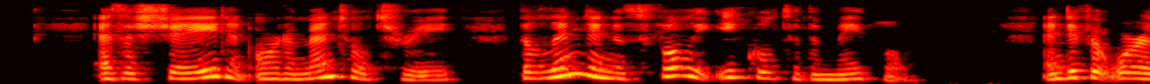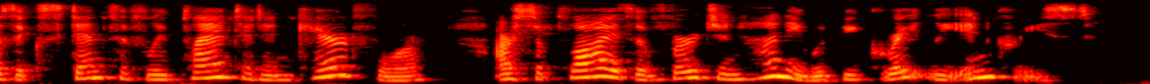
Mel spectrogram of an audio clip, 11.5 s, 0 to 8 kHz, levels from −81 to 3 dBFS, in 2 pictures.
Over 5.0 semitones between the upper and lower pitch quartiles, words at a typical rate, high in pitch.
Yes: wide, 5.4 semitones; average, 170 wpm; high, 205 Hz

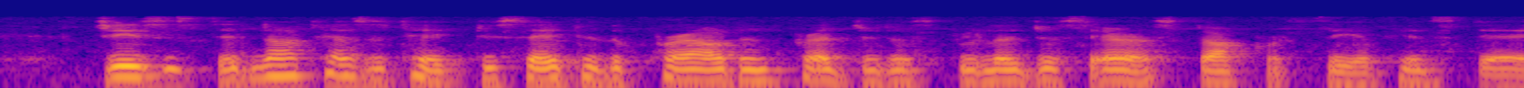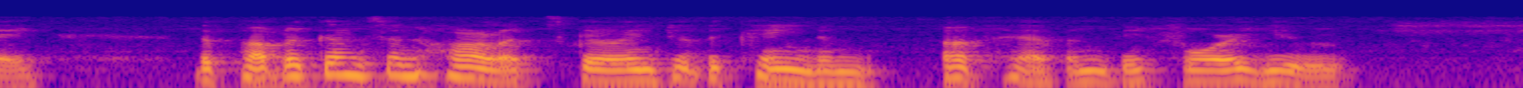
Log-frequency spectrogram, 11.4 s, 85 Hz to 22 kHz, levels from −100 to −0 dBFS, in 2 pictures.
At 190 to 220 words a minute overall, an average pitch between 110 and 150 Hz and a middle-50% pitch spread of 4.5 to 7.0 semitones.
No: average, 145 wpm; low, 135 Hz; average, 4.9 semitones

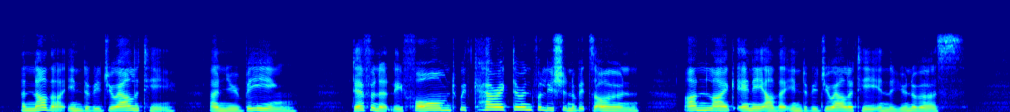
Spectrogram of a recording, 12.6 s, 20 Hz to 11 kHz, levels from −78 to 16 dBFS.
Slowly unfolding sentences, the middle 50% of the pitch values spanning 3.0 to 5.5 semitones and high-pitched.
Yes: slow, 100 wpm; average, 3.5 semitones; high, 195 Hz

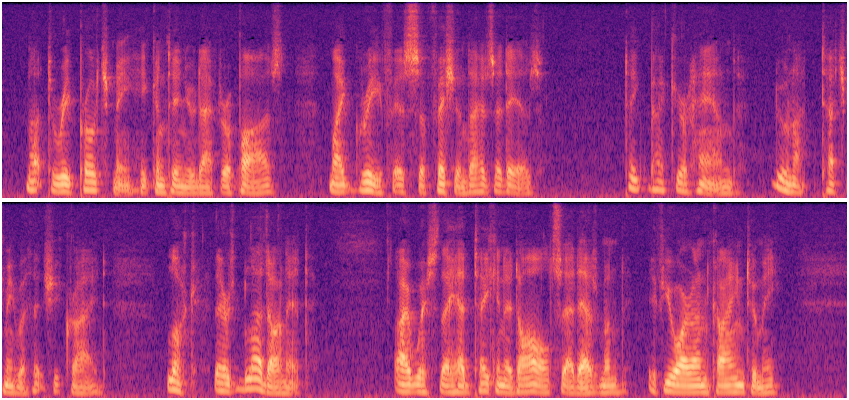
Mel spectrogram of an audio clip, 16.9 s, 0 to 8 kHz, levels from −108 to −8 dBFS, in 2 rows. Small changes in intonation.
No: average, 3.3 semitones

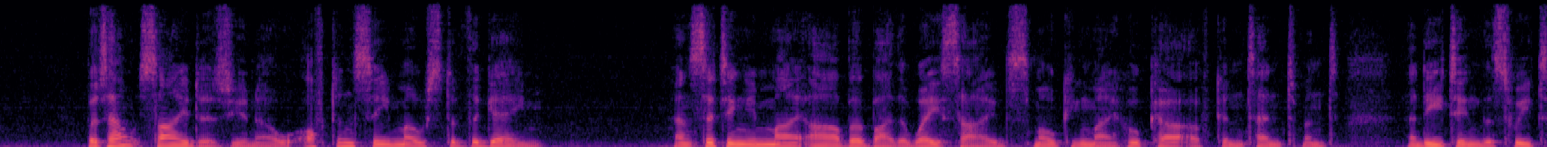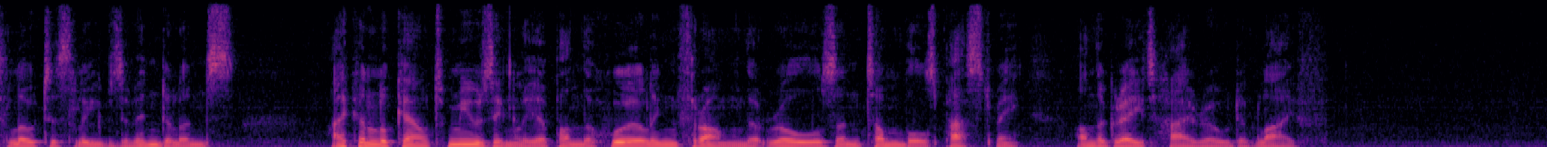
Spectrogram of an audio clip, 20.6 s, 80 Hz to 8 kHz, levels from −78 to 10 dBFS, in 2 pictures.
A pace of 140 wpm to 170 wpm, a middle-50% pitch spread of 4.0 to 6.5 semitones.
Yes: average, 155 wpm; wide, 5.5 semitones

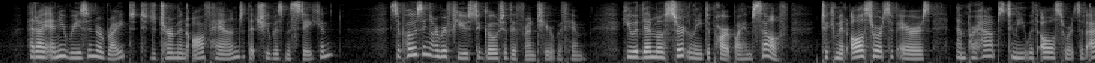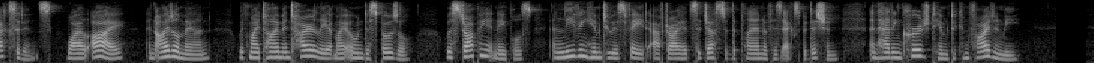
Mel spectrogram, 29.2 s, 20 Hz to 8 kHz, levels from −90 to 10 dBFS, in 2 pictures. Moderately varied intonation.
Yes: average, 4.6 semitones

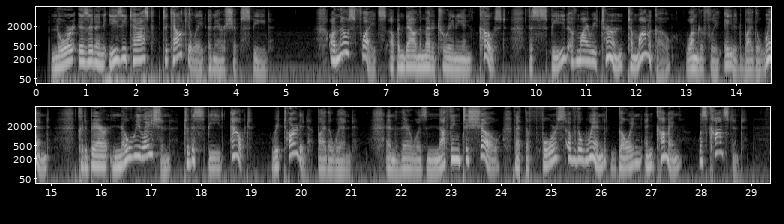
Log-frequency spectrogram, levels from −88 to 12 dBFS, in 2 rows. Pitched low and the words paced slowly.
Yes: low, 120 Hz; slow, 125 wpm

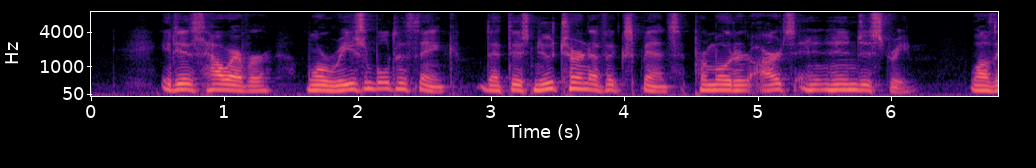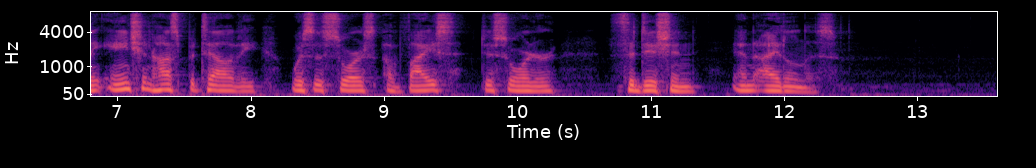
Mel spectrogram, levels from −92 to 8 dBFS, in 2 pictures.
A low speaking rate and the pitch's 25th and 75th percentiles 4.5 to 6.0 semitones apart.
No: slow, 130 wpm; average, 2.9 semitones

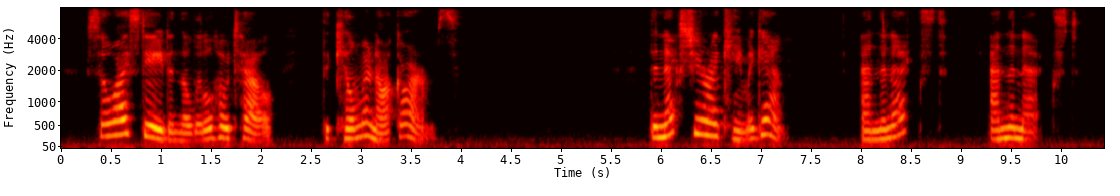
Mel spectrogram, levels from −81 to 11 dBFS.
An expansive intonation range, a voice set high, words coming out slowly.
Yes: wide, 5.9 semitones; high, 215 Hz; slow, 125 wpm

